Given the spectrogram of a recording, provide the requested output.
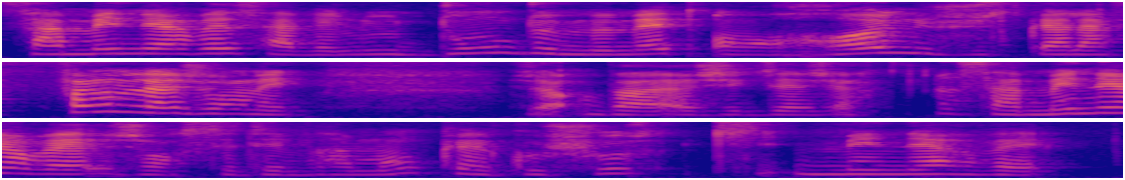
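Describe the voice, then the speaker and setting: A woman at a moderate pace, fairly high pitch, ordinary pitch variation. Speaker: YouTuber, psychology student. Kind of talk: casual vlog monologue. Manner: loud; hesitant, many fillers.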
